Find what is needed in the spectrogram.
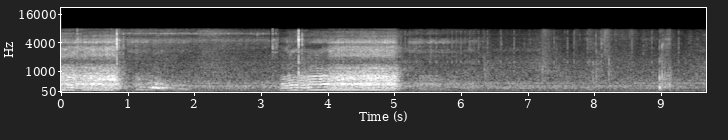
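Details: Rescued puppy with severe demodex mange napping in a crate, snoring very loudly: a long, rough fluttering snore over room noise, then quieter breathing.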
